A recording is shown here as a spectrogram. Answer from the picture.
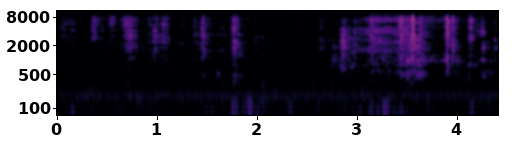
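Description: Faint crinkling and clicking of a snack bag of sunflower seeds as a hand picks through it for a seed, with a short burst of rustling about three seconds in.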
